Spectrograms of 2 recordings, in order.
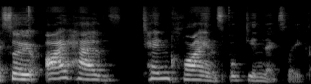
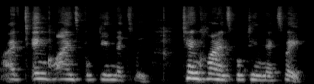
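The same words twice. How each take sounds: First: Said in the usual way. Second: Softer, repeated by rote; quiet mechanical repetition; rote inner mantra. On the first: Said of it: "saying that affirmation over and over again". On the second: Shown as a demonstration. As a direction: mumble it like a mantra in your head. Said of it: "over and over again in my head".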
